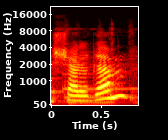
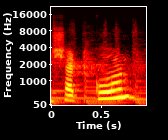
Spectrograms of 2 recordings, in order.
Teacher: तालव्य श से शलगम, मूर्धन्य स से षटकोण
